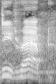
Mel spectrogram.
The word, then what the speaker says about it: wrapped: तो यहाँ पे W साइलेंट है, यहाँ W लिखा तो जाएगा लेकिन बोला नहीं जाएगा। WRAPPED रैप्ड।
